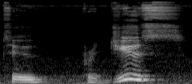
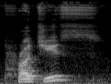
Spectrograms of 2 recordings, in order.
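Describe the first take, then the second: First: "produce" slowly as pruh-DOOSS, second syllable stressed; "produce" with weak first syllable, rising DOOSS; verb stress. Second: "Produce" as PROD-yooss, stress on the first syllable; "Produce" said as the noun, first syllable strong. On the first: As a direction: lean hard on the end of "produce". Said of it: "that is a verb". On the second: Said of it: "is a noun". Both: Shown as a demonstration.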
